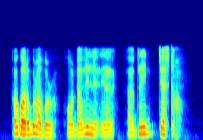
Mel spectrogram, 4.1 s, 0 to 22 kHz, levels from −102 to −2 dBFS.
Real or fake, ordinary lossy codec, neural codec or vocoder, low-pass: fake; AAC, 32 kbps; autoencoder, 44.1 kHz, a latent of 192 numbers a frame, MeloTTS; 5.4 kHz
